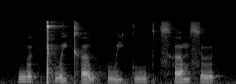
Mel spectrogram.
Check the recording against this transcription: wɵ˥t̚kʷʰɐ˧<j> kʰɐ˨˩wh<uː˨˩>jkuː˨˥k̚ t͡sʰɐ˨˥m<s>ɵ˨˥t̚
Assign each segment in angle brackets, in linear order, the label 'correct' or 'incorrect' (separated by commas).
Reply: correct, correct, correct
